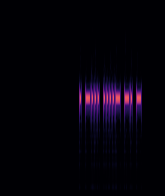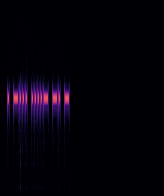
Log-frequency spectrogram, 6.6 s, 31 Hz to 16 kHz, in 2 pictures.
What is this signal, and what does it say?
Morse code, heard as a keyed tone, about 40 wpm, 700 Hz. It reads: EB4NT EB4NT
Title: DXCC-100 Call Signs - 5 Characters - Repeated 2x - 40wpm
